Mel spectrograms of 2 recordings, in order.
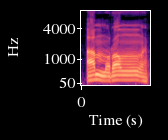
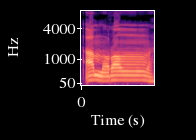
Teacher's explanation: hukumnya ini dibaca jelas tidak berdengung jadi dibaca amrah pendek saja amrah seperti itu kemudian di sini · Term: izhar syafawi, Izhar syafawi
